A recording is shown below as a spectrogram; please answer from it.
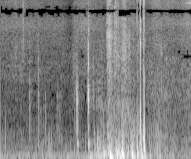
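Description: Handling noise: a short run of rustles and clicks, loudest in the second half, as a phone camera is moved about inside a car's cabin.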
